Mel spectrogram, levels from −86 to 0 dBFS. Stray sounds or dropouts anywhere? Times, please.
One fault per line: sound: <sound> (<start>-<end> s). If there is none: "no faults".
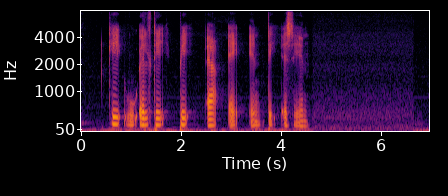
no faults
